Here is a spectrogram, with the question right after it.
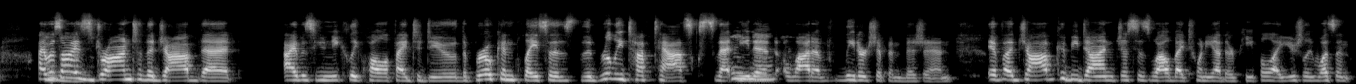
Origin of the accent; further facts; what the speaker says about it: Midwest, United States; Growing up in the Midwest, that wasn't a super common path that I saw people trudge through.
